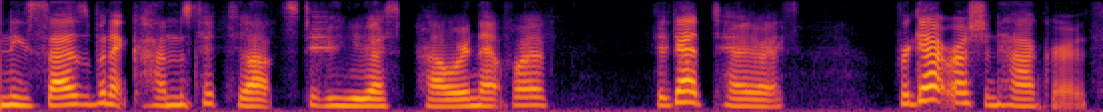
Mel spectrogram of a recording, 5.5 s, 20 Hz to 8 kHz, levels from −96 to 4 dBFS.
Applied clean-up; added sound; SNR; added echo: neural diffusion model UNIVERSE++.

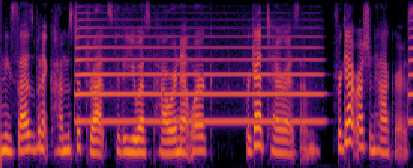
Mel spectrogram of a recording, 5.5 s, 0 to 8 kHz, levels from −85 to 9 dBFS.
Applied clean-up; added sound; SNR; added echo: none; Trumpet; 6 dB; none.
